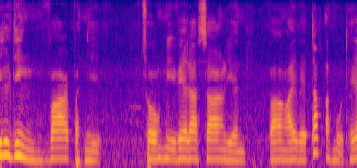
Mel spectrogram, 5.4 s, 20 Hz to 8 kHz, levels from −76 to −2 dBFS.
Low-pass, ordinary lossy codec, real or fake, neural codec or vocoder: none; none; real; none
